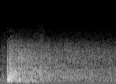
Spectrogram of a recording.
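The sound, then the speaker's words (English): A single loud shot from a big game rifle, fired at a target to sight in a telescopic sight, cracks out suddenly in a rainforest about two miles from the Mendenhall River, mist hanging over the mountains, then rolls away in a long, booming echo that fades slowly. No voices are heard. “Uh, tremendous explosion you, you heard was uh, the sound of uh, two or three people here in the wilderness who have set up targets and they're firing their big game rifles.”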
